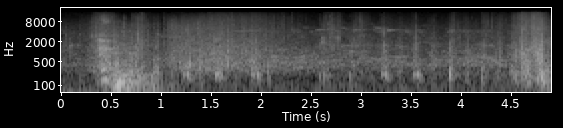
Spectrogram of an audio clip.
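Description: Quick footsteps thud on wooden planks.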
